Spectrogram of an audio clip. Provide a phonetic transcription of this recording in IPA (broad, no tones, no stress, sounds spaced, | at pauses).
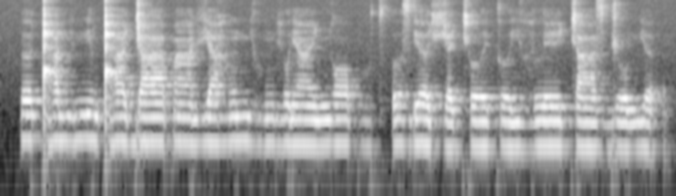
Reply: ə ɡ͡ǃ a mʲ ə̤ mʲ ũ ɡ͡ǃ aː ɟ aː p ãː vʲ a ɦ ũ mʲ o̤ ŋ e̤ o̯ ɾʲ ãː e̯ ɲ ɔ p o̤ t͡sʼ ɤ z ɾʲ ɜ ç æ cʰ ɤ e̯ k ɤ j ə̤ l e c aː z ɡʲ o mʲ ɜ ʔ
